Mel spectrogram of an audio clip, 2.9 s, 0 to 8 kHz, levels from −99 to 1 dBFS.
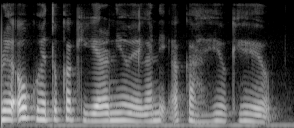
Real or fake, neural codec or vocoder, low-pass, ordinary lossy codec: real; none; 7.2 kHz; none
